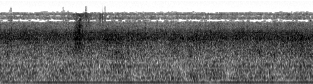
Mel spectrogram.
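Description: A steady low hum over a constant hiss, with no distinct events.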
